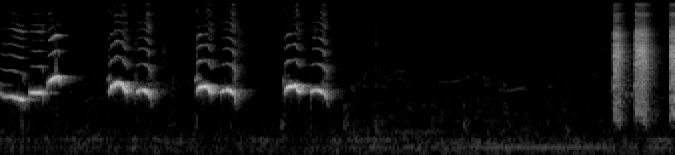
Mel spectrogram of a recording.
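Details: Agitated long-tailed male white-rumped shama of the Aceh type in full song: four loud, rich whistled phrases, each a short downward-curving warble, repeated roughly once a second. A pause follows, then three harsh, noisy bursts.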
